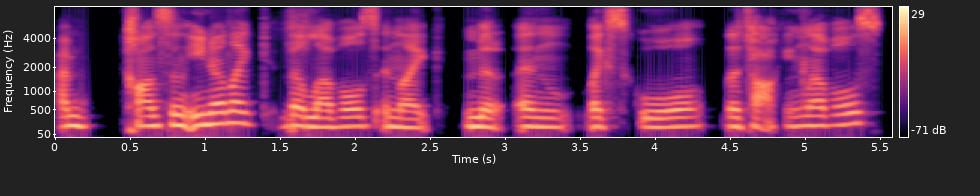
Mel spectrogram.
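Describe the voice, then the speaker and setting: A teenage girl co-hosting a podcast in casual chat, talking loudly and rambling with lots of "like" fillers. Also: lowish voice, steady tone, measured pace, clean tone, no room sound, studio quality. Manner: loud, projecting, rambling with many "like" fillers. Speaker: podcast co-host.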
